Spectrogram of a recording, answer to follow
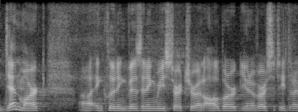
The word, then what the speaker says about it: Aalborg: hold positions in Denmark including visiting researcher at Aalborg University did I pronounce that correctly that's correct thank you and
